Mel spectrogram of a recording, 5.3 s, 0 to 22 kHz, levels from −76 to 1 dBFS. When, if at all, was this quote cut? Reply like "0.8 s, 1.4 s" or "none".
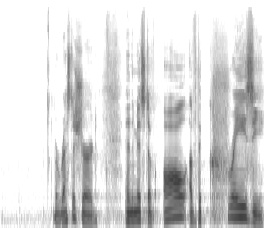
3.2 s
